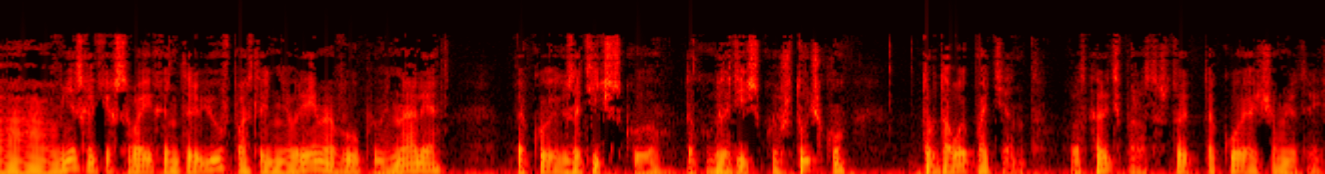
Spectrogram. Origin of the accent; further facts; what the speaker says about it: Moscow, Russia; я, так сказать, как и вы, москвич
